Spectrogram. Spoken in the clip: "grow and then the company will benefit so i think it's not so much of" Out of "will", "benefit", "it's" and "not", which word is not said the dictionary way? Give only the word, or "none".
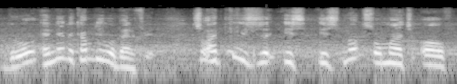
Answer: it's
